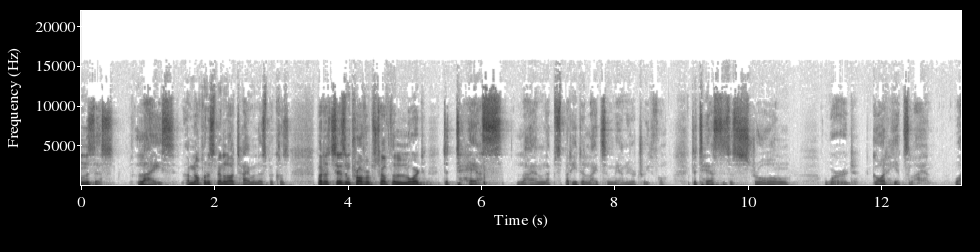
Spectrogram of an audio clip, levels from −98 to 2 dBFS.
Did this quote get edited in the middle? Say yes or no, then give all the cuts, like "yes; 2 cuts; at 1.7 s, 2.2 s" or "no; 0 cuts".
no; 0 cuts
